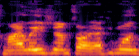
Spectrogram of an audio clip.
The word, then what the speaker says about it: MiLaysia: Malaysia full wiely okay I know it's pronounced Malaysia I'm sorry I keep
